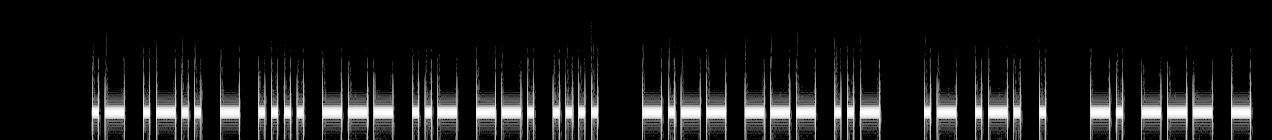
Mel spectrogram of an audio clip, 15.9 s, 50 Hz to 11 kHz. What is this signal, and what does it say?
Morse code, heard as a keyed tone, about 14 wpm, 700 Hz. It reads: ALTHOUGH YOU ARE NOT
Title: Sentences from Top 1100 Words 15wpm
